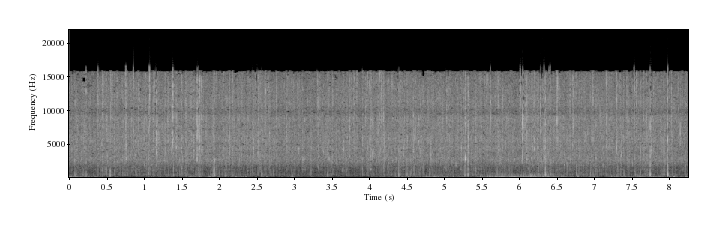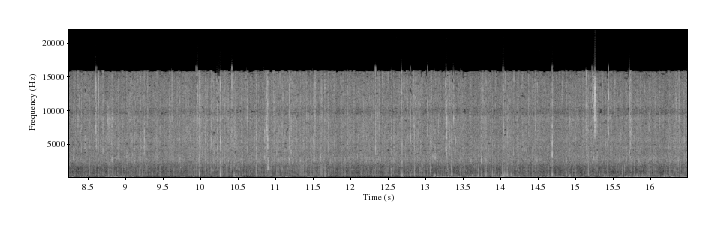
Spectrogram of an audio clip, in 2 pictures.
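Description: Raindrops patter steadily on a wet path and puddles.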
